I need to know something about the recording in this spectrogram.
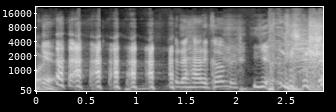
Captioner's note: laughing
